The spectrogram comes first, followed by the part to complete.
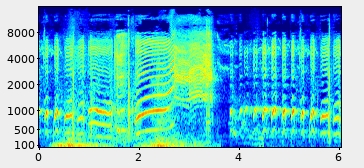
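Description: Very high-pitched laughter in quick short notes, about four a second, swelling into one long rising squeal midway before the quick laughs resume.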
